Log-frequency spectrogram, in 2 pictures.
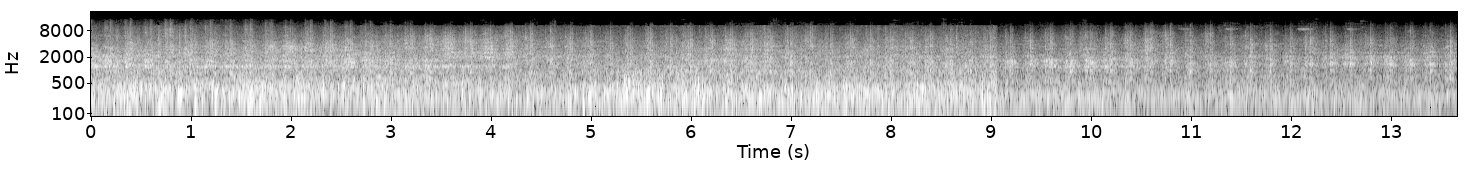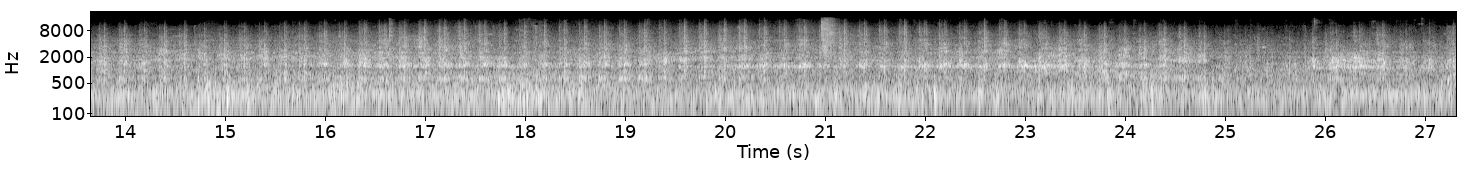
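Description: Indian Railways express train running, heard from an open coach window: wheels clattering rhythmically over the rail joints under a steady rush of running noise, with the train's ALCo diesel locomotive working at the head. The sound drops a little in level about nine seconds in.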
